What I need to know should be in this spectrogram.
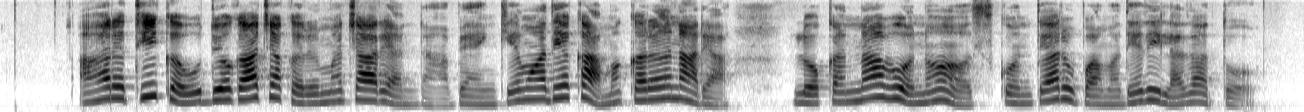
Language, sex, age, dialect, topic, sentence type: Marathi, female, 25-30, Northern Konkan, banking, statement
